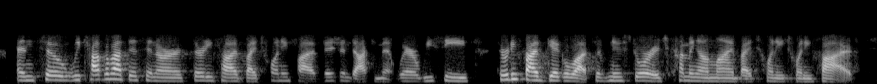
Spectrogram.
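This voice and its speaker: With an American accent, a woman speaks at a moderate pace in a fairly low pitch with lively intonation. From US Midwest (Columbus, Ohio). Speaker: trade association CEO, engineer. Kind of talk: interview.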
